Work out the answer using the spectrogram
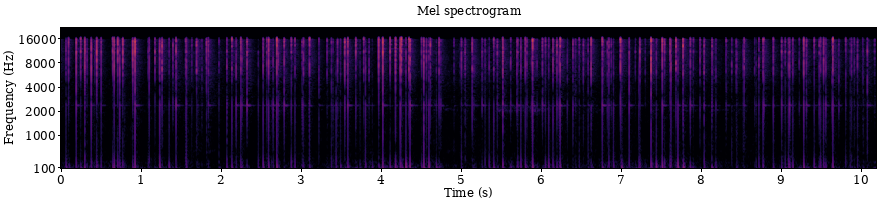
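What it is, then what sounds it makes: Glass light ball. A hand-sized hollow glass light ball with fairy-light wire inside is held in the hand and tapped rapidly with long grey-white nails. The dense run of sharp, clicky taps has bright edges and a soft low body, and each tap dies away almost instantly. A faint steady tone near 2.5 kHz sits under the tapping throughout.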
